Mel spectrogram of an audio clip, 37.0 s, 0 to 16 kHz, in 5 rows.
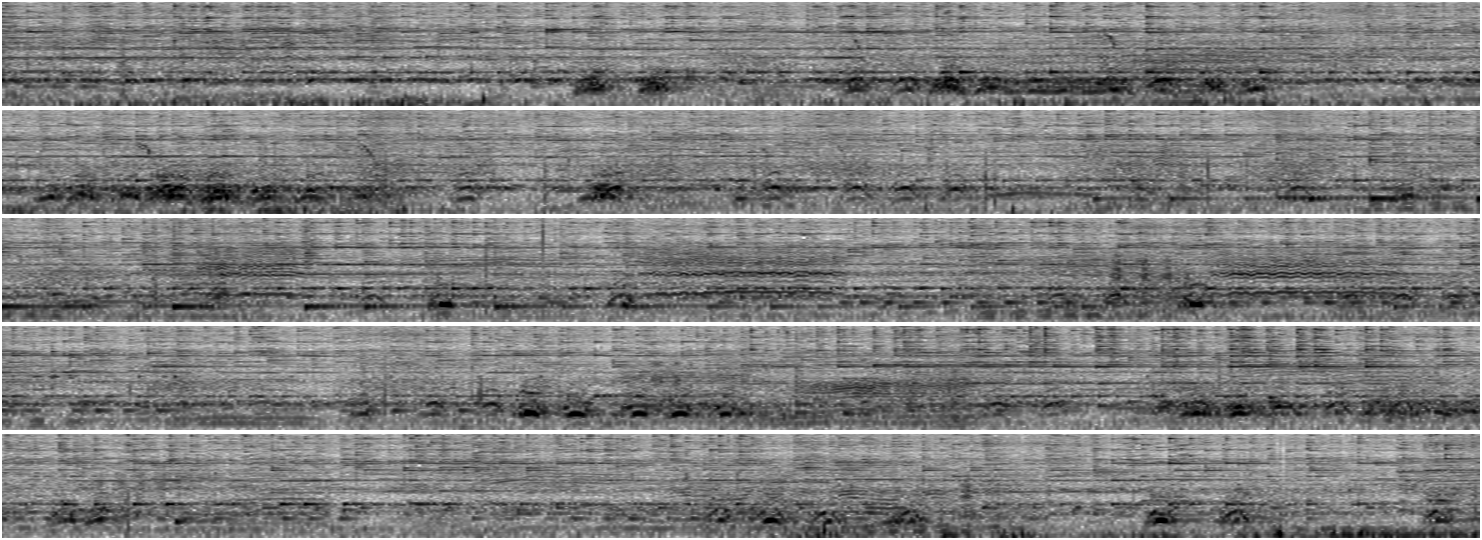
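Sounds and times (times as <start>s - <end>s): sheep bleating: 14.4s - 16.6s, 17.8s - 23.8s, 25.5s - 27.2s.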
